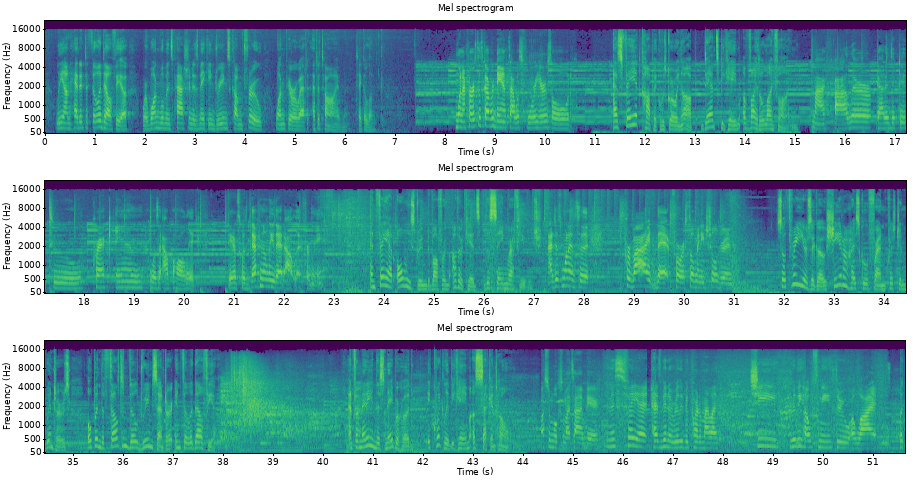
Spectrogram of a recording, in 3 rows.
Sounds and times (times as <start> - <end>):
Music: 7.4 - 51.6.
